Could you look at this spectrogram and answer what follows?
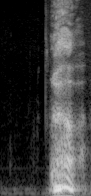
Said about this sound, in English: Man, sneeze came out of nowhere.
